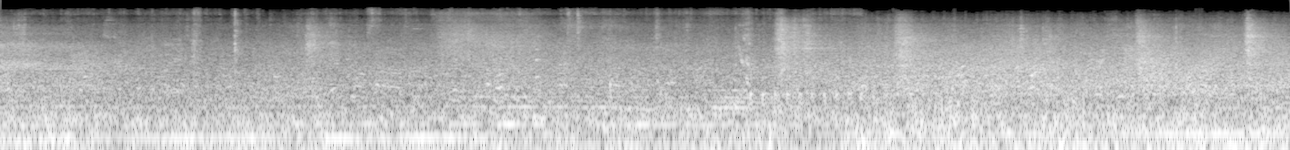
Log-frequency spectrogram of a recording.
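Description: Footsteps tap on the pavement.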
